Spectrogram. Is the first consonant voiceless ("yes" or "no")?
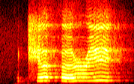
yes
